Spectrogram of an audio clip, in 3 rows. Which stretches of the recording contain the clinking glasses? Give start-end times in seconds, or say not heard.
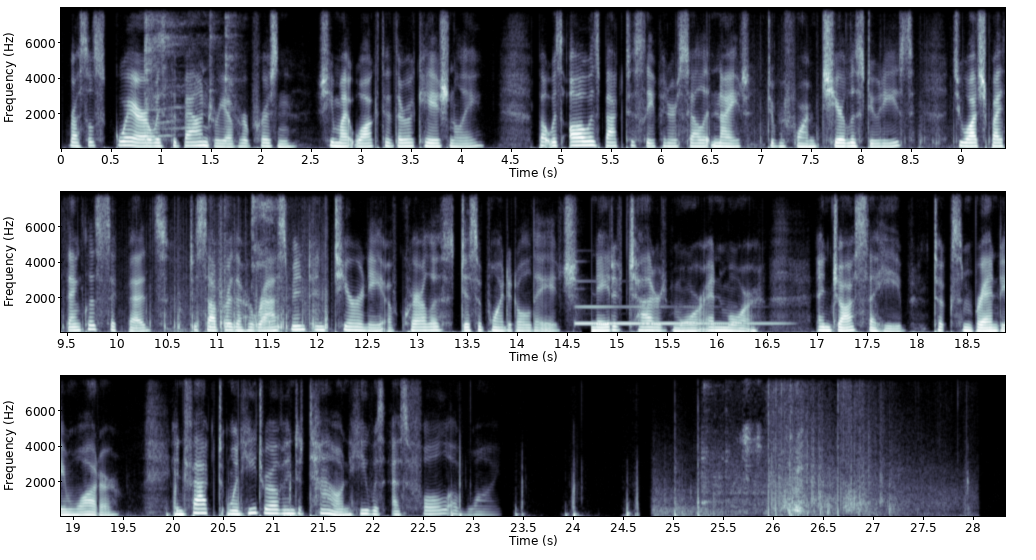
14.6-16.8.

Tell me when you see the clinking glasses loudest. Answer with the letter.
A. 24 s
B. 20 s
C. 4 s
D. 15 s
D.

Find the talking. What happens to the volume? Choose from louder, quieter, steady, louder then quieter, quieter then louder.
steady.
